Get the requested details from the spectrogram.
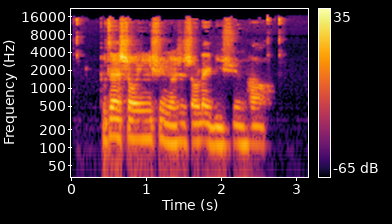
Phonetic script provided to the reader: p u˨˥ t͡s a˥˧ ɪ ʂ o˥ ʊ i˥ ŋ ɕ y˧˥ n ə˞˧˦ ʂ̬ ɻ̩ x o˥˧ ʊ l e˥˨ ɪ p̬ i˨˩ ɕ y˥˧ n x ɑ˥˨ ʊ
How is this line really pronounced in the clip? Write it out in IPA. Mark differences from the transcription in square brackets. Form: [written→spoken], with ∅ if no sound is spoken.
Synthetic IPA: p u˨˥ t͡s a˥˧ ɪ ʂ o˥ ʊ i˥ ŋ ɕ [y˧˥→y˥˩] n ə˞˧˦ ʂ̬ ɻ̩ [x→ʂ] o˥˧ ʊ l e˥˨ ɪ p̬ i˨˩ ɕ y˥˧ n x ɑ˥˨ ʊ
